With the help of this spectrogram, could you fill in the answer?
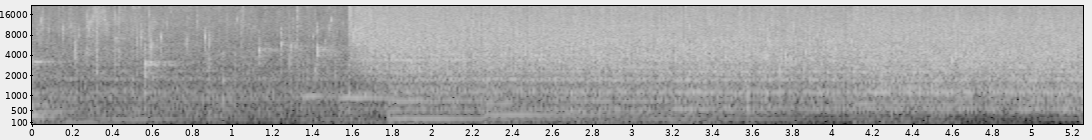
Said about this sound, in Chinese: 油热了之后放入姜片。把姜片稍微炒香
